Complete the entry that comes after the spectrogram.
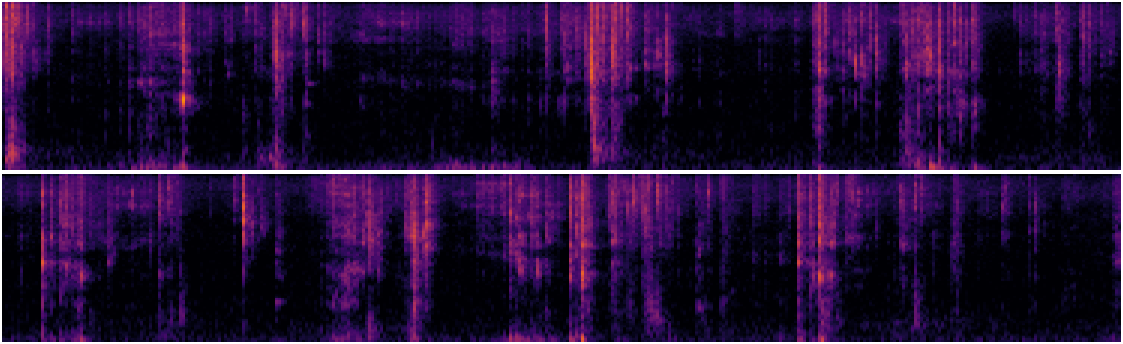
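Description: A solid white rectangular bar of dry soap, partly still in its green paper wrapper, is held in the palm while a steel utility-knife blade shaves and cuts flakes off its edge. The result is a series of crisp, crunchy scraping cuts, bright and high with little low end, separated by short quiet gaps.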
